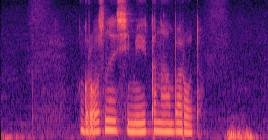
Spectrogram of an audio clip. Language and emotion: Russian, neutral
